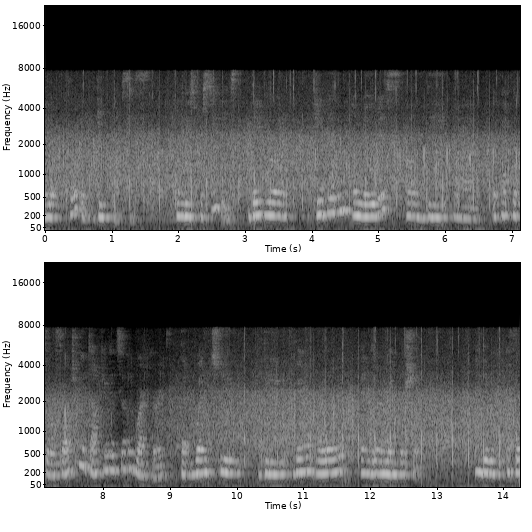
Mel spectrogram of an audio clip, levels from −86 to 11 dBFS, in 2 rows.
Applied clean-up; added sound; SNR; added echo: none; Applause; 5 dB; reverberation time 0.3 s.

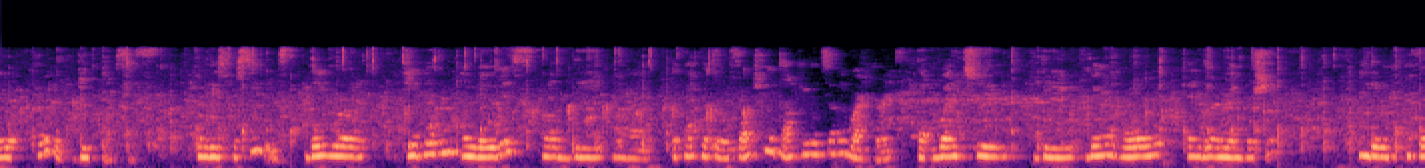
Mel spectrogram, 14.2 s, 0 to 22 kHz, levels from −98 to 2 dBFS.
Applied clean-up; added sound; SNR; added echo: classical method WPE with log-MMSE.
